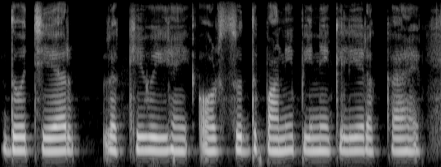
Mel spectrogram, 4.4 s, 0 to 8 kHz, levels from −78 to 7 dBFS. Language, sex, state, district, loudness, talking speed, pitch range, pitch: Hindi, female, Uttar Pradesh, Lucknow, -17 LUFS, 175 wpm, 195-205 Hz, 200 Hz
